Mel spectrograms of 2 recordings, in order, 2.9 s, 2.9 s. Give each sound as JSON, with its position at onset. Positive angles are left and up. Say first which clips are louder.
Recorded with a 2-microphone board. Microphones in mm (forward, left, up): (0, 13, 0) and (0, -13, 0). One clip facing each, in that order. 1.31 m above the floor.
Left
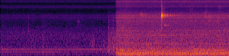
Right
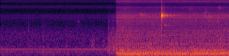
{"t": 1.4, "sound": "a running tap", "louder": "even", "side_deg": 5, "distance_m": 0.7}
